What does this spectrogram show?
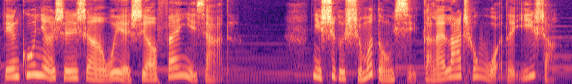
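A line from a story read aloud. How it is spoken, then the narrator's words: Furious. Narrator (Chinese): 探春狂怒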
